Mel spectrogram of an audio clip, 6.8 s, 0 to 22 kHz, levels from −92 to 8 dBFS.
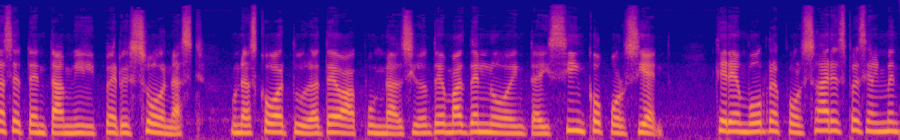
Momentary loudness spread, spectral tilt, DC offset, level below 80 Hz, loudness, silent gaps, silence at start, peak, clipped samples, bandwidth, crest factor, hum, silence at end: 4 LU; -5 dB/octave; under 0.1%; -54 dBFS; -18 LUFS; none; 0 s; -2 dBFS; under 0.1%; 18 kHz; 14 dB; none; 0 s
